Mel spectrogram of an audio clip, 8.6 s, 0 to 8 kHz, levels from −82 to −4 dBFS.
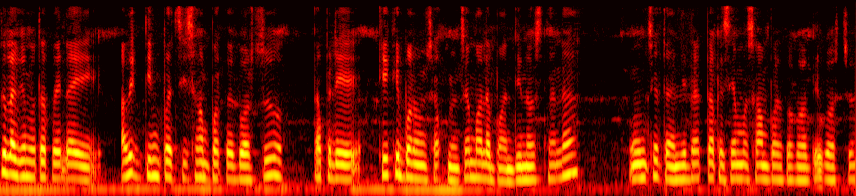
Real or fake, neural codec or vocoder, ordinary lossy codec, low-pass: fake; codec, 16 kHz, 4 kbps, X-Codec, HuBERT features, trained on balanced general audio; MP3, 48 kbps; 7.2 kHz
